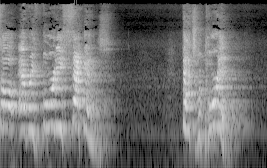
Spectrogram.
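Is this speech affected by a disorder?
No.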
